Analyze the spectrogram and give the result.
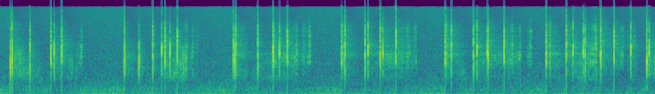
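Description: A flat, thin brown cardboard Hershey's makeup palette is held up and tapped rapidly with long acrylic nail tips. It makes a quick, uneven run of dry, clicky taps that sound like typing. Each tap is bright and stops almost instantly over a faint low hum.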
